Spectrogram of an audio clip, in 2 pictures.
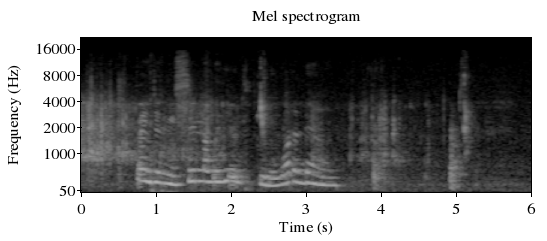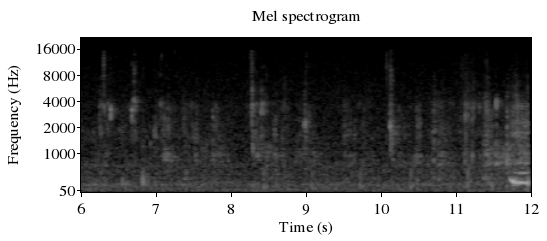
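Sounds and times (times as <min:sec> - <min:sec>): people chewing food: 0:06.2 - 0:12.0.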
